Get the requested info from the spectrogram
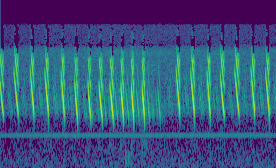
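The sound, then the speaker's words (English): Bat echolocation chirps from a flying bat, slowed down so the human ear can hear them: a fast, steady train of about twenty short, downward-sweeping calls, clear, with a brief pause partway through before the rhythm resumes. “As a bat is flying around, it's constantly making chirps and listening for the echoes.”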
